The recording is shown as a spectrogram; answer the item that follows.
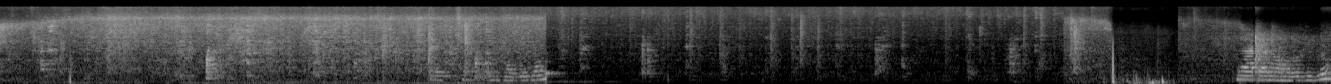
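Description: Onion hits a hot pan for a taro and fish curry: a loud, hissing sizzle for several seconds that then settles into a quieter crackle with stirring, someone talking briefly near the end.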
